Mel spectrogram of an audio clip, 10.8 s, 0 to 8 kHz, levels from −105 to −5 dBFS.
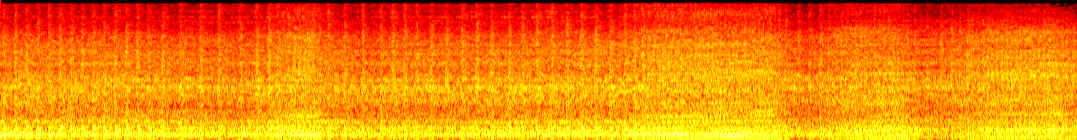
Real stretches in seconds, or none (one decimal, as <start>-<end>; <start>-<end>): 6.3-7.7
